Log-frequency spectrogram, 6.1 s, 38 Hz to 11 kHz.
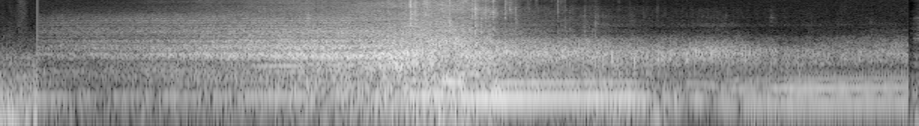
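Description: A Volkswagen Golf GTI Clubsport engine, 290 horsepower, in sport mode revs and accelerates, its note rising and growling louder toward the middle before easing off into a steady drone.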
